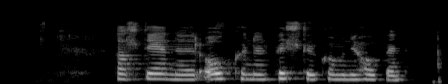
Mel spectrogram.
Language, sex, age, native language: Icelandic, female, 12, Icelandic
